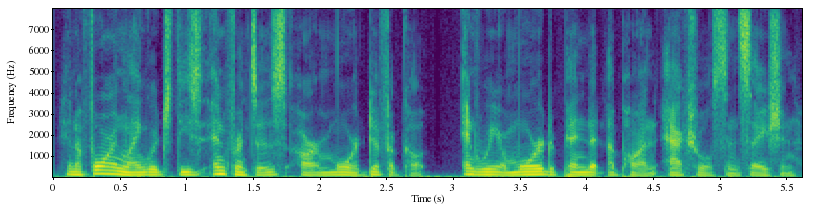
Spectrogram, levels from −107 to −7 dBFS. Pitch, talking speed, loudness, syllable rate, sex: 120 Hz, 180 wpm, -16 LUFS, 6.8 syllables/s, male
